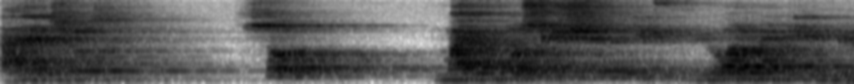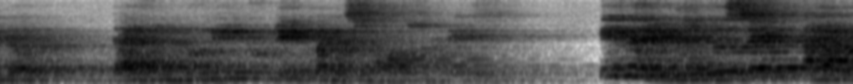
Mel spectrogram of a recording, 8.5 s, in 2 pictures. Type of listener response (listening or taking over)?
listening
